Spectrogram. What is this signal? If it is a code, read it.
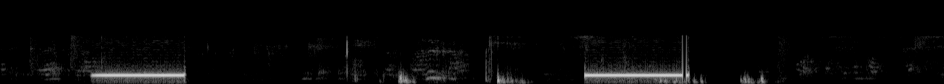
Ringback tone (Europe, 425 Hz), with speech.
